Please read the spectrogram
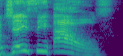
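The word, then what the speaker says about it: Jacy Howes: J.C. J-A-C-Y. Oh, J.C. House. Like House, like H-O-W-E-S, so kind of.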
